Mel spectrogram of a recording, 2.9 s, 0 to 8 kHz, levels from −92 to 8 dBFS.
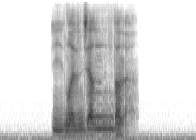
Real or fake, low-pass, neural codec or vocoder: fake; 7.2 kHz; autoencoder, 22.05 kHz, a latent of 192 numbers a frame, VITS, trained on many speakers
